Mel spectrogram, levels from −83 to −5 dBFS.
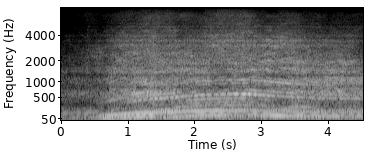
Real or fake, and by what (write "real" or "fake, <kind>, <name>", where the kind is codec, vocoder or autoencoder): fake, codec, DAC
